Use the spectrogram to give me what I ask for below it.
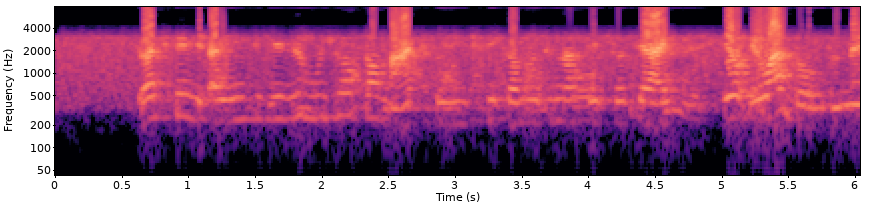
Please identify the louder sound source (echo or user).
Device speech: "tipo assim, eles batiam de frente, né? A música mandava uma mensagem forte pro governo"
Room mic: user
